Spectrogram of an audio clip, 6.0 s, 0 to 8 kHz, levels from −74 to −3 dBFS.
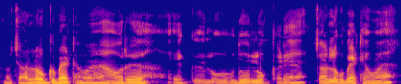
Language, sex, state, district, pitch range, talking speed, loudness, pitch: Hindi, male, Bihar, Bhagalpur, 155-165 Hz, 180 wpm, -19 LUFS, 160 Hz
